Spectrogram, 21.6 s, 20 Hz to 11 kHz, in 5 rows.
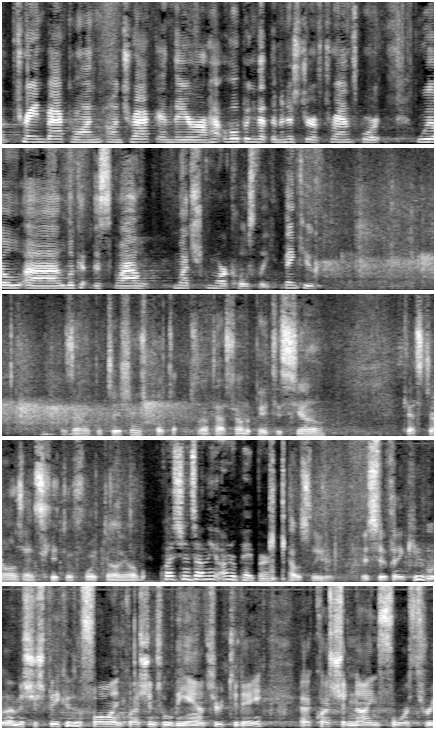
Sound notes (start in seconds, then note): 16.8 speaking French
